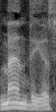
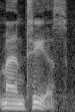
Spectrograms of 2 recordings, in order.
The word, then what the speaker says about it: Mandus: to be pedantic but it's mandus not Manus Ahah is the pronunciation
